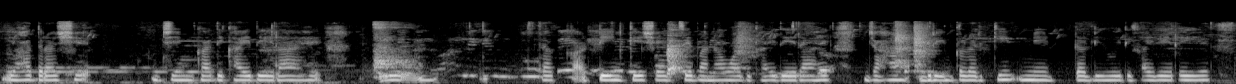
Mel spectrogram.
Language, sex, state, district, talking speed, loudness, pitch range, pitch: Hindi, female, Bihar, East Champaran, 140 wpm, -17 LUFS, 195-205 Hz, 200 Hz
